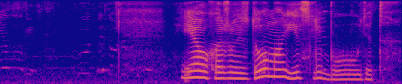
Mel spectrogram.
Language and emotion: Russian, sad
